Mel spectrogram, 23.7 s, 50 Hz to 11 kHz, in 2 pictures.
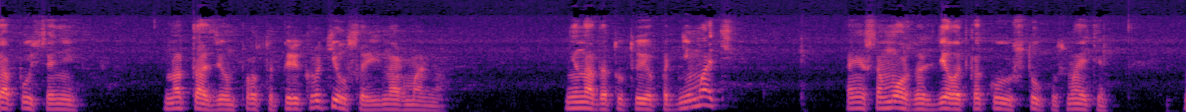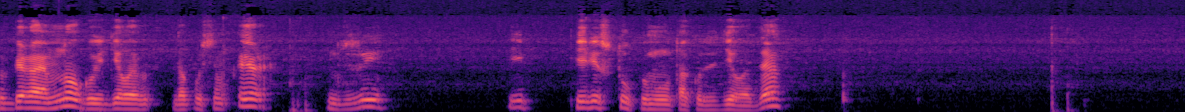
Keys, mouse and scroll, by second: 11.2 click, 12.8 r, 15.0 g.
